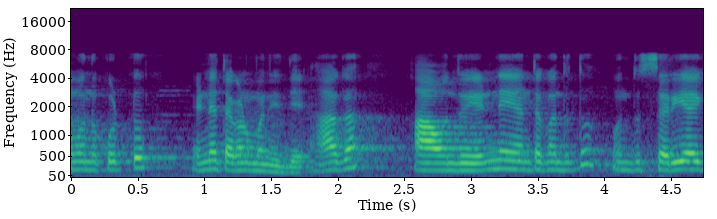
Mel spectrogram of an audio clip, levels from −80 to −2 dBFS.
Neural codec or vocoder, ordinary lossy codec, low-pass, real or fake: none; AAC, 48 kbps; 7.2 kHz; real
